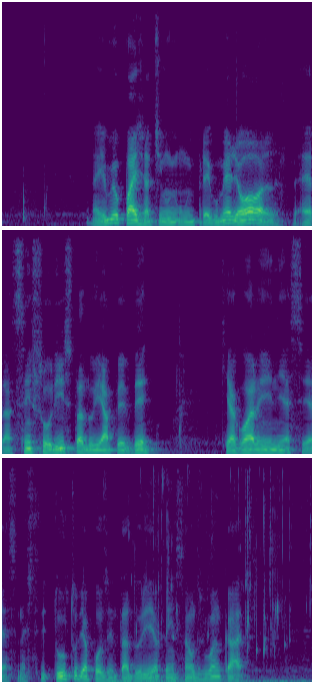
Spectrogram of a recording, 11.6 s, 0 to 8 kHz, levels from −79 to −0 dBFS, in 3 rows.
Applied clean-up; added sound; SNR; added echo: none; Water / Liquid; 17 dB; none.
